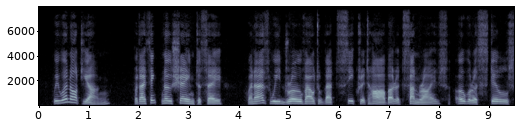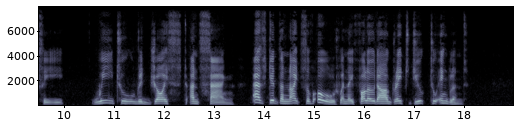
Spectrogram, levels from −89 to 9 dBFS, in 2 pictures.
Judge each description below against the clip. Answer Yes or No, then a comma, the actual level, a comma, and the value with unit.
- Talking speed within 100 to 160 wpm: Yes, average, 140 wpm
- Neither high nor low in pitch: Yes, medium, 150 Hz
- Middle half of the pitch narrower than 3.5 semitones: No, average, 4.7 semitones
